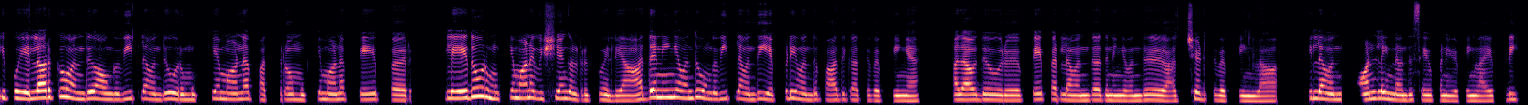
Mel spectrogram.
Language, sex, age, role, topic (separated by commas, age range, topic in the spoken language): Tamil, female, 25-29, host, அந்த வளங்களை நீங்கள் எவ்வாறு ஒழுங்குபடுத்துகிறீர்கள்?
